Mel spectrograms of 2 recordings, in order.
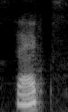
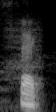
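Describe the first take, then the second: First: The word ends with a ks sound. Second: The word ends with a k sound. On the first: The speaker calls it wrong. "bukan seks" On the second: The speaker calls it right. "tapi sek. Nggak ada S-nya"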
